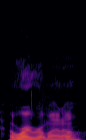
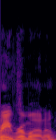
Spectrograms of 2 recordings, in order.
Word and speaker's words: Ray Romano: I'll say Paddleton, even though both those actors, it's Mark Duplass and Roy Romano. It's pronounced Ray Romano.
